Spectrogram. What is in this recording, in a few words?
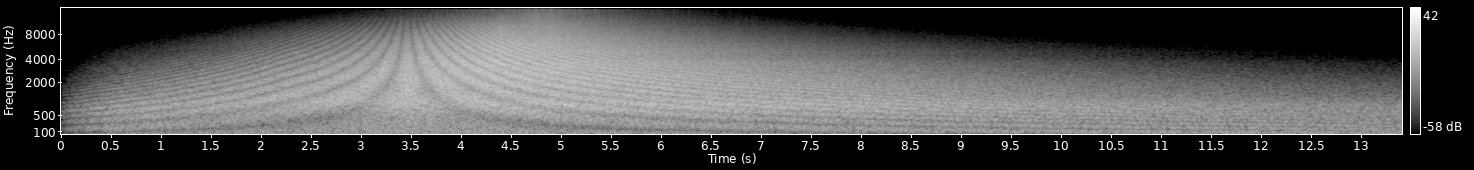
Korg 01W Jet Stream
